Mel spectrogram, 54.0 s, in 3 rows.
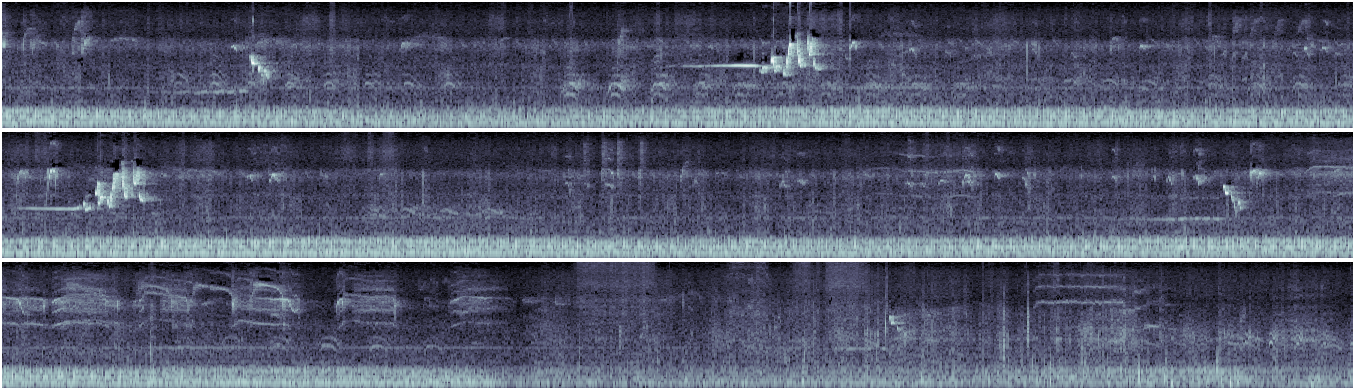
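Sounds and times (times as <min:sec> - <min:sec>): birds singing: 0:00.0 - 0:54.0
steady low rumble: 0:00.0 - 0:54.0
bird whistling phrase: 0:08.2 - 0:11.6, 0:17.4 - 0:20.2.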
